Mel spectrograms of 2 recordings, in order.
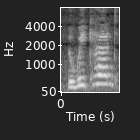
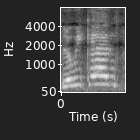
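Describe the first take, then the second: First: Said in the usual way. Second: Le weekend in a light French accent, luh wee-KEND. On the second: Shown as a demonstration. Knitter showing viewers Franglais, a light French Le weekend.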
